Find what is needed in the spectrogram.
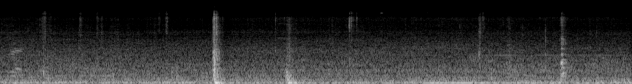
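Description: A car door shuts with a sharp thump about two seconds in, followed by a lighter knock, over a steady low rumble of outdoor traffic noise.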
